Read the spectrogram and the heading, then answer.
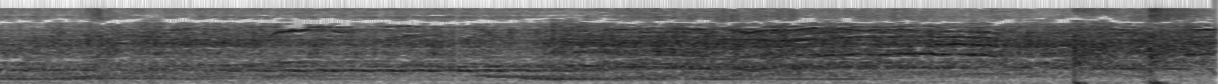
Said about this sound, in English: They love you. They cheer you. You bow to them. You smile. One by one, they come to you. You tell them what to do, and they do it. All cheer.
